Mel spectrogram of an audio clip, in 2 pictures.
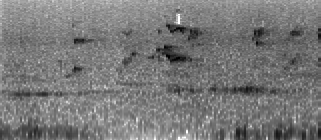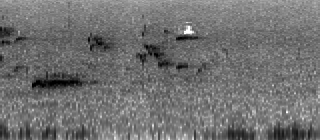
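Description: Birds chirping and calling outdoors: many short high chirps throughout, with one clear whistled note about three and a half seconds in. A low rumble comes and goes underneath.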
